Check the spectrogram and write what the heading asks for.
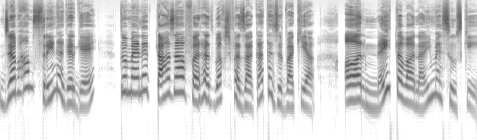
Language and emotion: Urdu, happy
